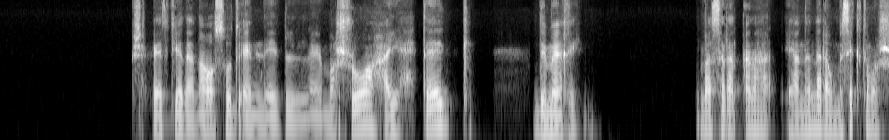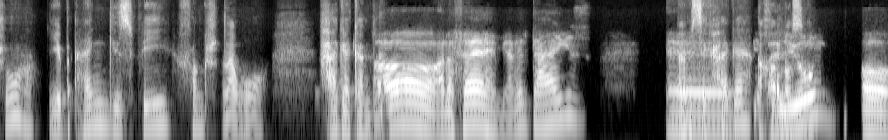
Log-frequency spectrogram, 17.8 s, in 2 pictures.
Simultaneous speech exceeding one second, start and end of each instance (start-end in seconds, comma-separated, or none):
15.7-17.1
